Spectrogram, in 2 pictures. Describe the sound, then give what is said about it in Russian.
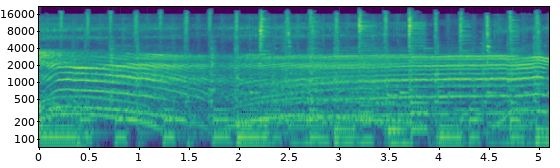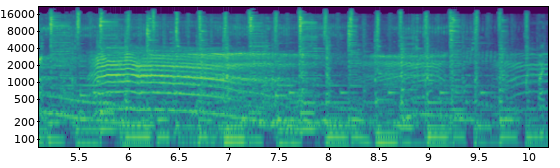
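A jeep towing a grain trailer and a tractor rev hard together, their buzzing engines sweeping up and down in pitch as they race at high speed out of a village toward a mill. The sound is loud and continuous, with no voices. “Одновременно джип и трактор рванули с места. На очень высокой скорости они выехали из деревни и помчались к мельнице.”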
